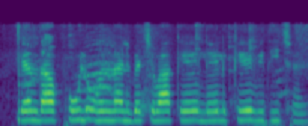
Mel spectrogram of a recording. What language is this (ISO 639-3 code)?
mai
